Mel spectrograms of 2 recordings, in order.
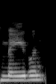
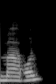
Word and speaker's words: Mabon: And so and before you think in your head, "Oh, let me correct Laura is Mabon." No, it's not, it's Mabon.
